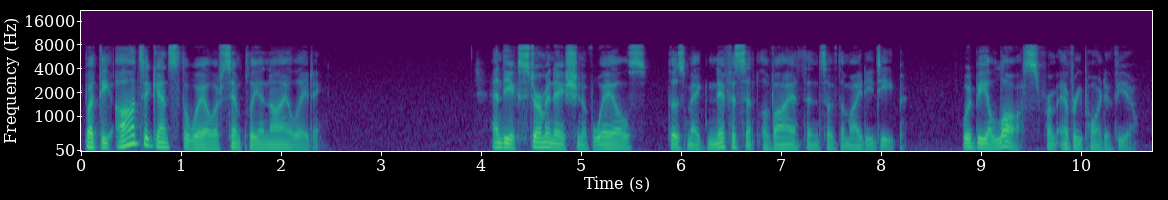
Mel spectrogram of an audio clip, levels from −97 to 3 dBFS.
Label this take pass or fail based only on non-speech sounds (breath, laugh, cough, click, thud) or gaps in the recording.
pass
